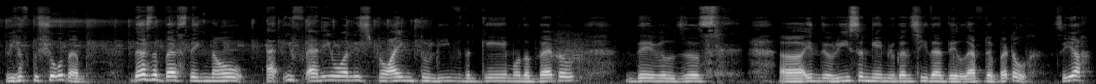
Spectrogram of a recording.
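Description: A man's voice: a little high, fairly even intonation, normal speed, mellow. A man with an Indian accent, a native Hindi and Punjabi speaker, giving casual play-by-play commentary as he games. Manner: mutters play-by-play, slips into Hindi. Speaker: gaming video creator.

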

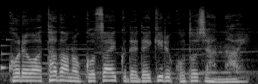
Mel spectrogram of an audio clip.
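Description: A man voicing a youthful, confident detective in an anime game, speaking in a measured, analytical, explanatory way. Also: a little high, lightly acted. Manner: measured, explanatory, self-assured. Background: faint background music.

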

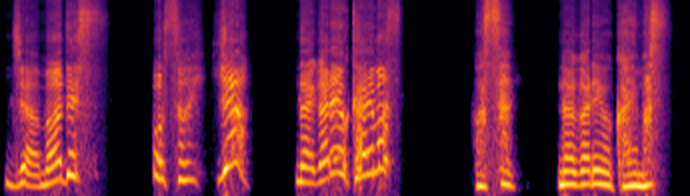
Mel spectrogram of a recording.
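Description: A woman's voice: sits high, sing-song, moderate pace, a bit bright, dry recording, clean studio sound, exaggerated voice. An actress playing a poised, haughty young female knight in a fighting game, speaking with formal, imperious politeness and clipped battle cries. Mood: fierce.

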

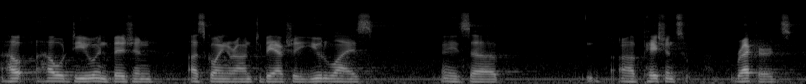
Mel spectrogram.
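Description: Guy in the audience reading his question, monotone and kinda hesitant, hall echo. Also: medium pitch. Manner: hesitant, restarting phrases. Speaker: audience member asking a question. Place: large auditorium. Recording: reverberant hall, faint noise.

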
